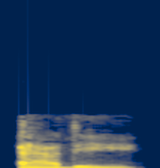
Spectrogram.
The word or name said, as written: addie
